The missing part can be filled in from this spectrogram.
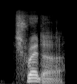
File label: "shredder", British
